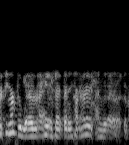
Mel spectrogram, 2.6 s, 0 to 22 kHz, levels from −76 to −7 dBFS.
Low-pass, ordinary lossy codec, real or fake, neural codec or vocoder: 3.6 kHz; none; fake; codec, 16 kHz, 1 kbps, FreqCodec, larger model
